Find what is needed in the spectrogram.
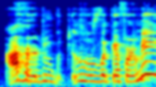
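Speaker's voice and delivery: cocky rapper taunt. Retold or imitated. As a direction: deliver it like a rap punchline. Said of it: "What [name] say?".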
